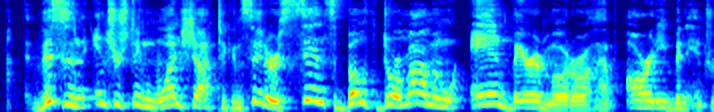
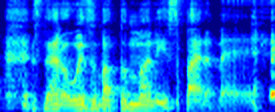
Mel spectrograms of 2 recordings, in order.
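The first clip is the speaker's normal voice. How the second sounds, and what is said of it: Imitates Kingpin's accented movie voice. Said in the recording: “My favorite Kingpin is the one from Into the Spider-Verse because just the accent is wonderful.”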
